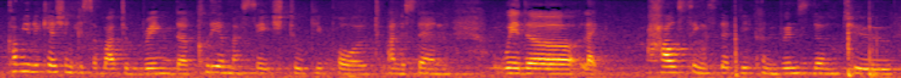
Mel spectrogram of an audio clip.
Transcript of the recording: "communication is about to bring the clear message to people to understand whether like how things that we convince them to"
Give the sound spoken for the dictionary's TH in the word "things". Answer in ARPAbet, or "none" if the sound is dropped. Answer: S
